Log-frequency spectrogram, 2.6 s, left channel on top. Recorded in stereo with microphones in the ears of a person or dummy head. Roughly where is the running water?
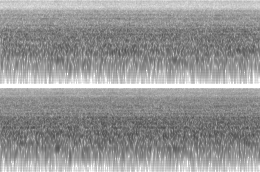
Right.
